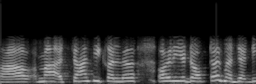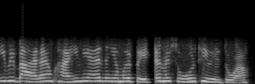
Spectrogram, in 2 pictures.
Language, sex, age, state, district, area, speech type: Sindhi, female, 18-30, Madhya Pradesh, Katni, rural, conversation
